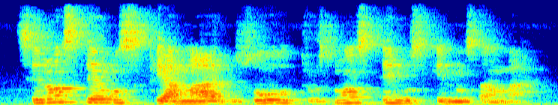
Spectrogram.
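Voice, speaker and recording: A woman speaks at a very slow pace with lively intonation and a medium pitch. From Brazil, interior of São Paulo state. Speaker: church women's meeting speaker. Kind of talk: testimony.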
